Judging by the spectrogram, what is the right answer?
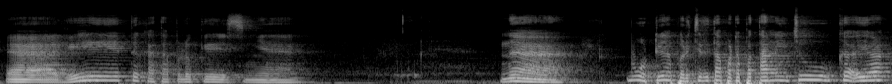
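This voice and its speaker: A man reads a children's storybook aloud in a lively, unhurried way, with a slightly high voice. He keeps breaking off to explain each line to the young listeners. The room around him is echoey. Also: vocal fry. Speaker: teacher.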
